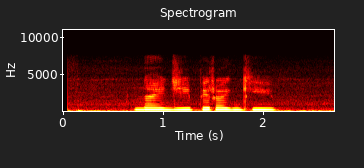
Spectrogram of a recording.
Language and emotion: Russian, sad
